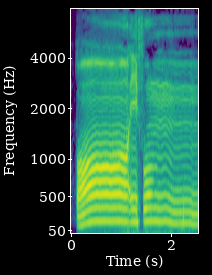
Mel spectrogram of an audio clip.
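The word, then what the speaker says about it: طَائِفٌ مِّن: Ta'ifum. Apa tak? Saya masukkan terus 100% tanwin tersebut ke dalam huruf mim.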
